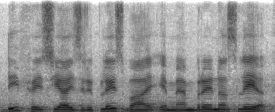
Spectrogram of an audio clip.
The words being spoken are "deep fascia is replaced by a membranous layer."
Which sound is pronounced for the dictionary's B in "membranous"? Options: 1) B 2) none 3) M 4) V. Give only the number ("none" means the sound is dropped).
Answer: 1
